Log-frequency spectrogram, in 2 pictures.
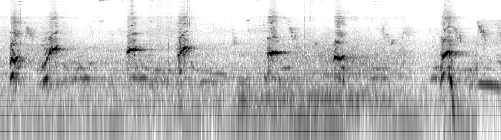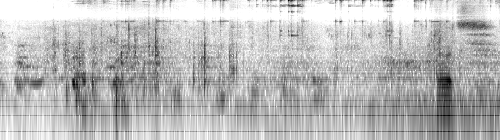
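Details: Oscar, a red-nose pit bull, brought together again with Müdür, a chocolate red-nose, for mating. Short high whining yelps repeat about once a second for six seconds, followed by rustling, handling noises and faint voices.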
